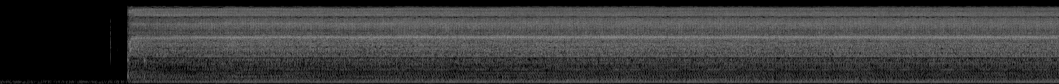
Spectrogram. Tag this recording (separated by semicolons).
electric-razor; machine; mechanical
